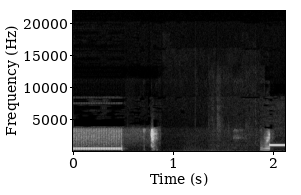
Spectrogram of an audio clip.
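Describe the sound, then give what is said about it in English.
A steady telephone dial tone cuts off, followed by a couple of short, sharp dialing beeps separated by a quiet pause, then a new high, steady phone tone begins, as a radio prank call is placed to an indoor water park in the Poconos. No one speaks. “I decided it would be a good time to call one of the busier places in the Poconos, one of those indoor water park places.”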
